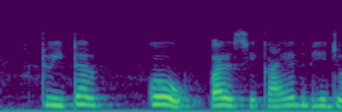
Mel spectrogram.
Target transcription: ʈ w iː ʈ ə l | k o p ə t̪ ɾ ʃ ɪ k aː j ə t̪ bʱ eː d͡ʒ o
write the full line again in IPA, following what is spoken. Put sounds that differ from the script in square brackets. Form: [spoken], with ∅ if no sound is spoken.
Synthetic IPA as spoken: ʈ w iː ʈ ə [ɾ] | k o p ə [∅] ɾ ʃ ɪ k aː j ə t̪ bʱ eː d͡ʒ o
